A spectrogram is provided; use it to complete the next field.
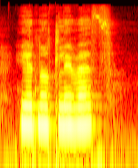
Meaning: individual
- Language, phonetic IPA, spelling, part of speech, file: Czech, [ˈjɛdnotlɪvɛt͡s], jednotlivec, noun, Cs-jednotlivec.ogg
